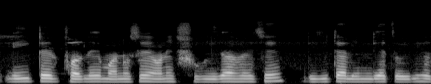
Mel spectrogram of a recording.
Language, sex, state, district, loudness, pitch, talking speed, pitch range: Bengali, male, West Bengal, Kolkata, -22 LUFS, 135 Hz, 155 wpm, 130-140 Hz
